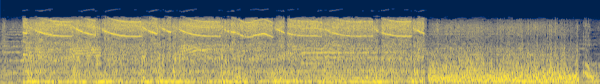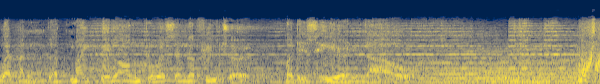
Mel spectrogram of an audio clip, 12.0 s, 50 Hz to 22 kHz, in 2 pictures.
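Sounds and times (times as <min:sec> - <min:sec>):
dense noisy rush: 0:00.0 - 0:07.9
swooping electronic whistles: 0:00.2 - 0:04.3, 0:11.8 - 0:12.0.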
